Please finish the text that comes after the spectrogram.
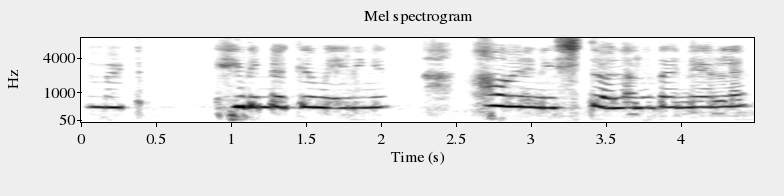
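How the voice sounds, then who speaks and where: A woman voicing a heartbroken young woman who is crying, speaking haltingly in a fan fiction audio story. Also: very high voice, completely flat delivery, creaky, dark tone, heavily acted. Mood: tearful. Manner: halting, tearful, insistent.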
